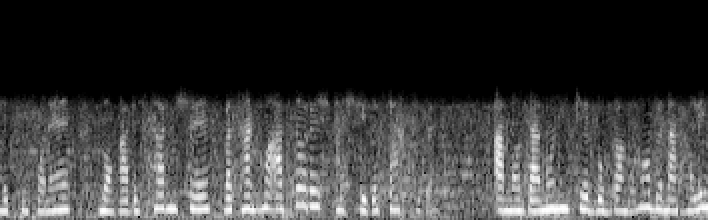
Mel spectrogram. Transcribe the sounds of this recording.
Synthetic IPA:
ɦesmiːkʰone̞ | moɢædest̪ʰæɾmiːʃe̞væt̪ʰænɦɒːæbzɒːɾeʃt̪ʰæʃd̪iːd̪esæxt̪bud̪e | ʔæmːɒːzæmɒːniːcʰe̞bohɾɒːnɦɒːbe̞mæɾɦæle

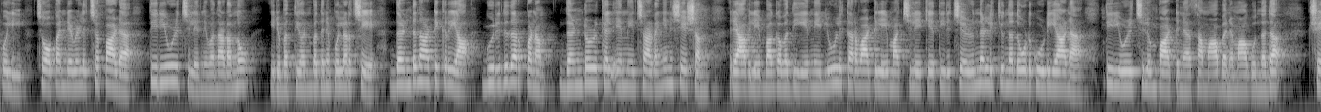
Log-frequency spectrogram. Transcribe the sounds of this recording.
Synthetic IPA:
polit͡ɕo̞ːpɐnde̞ʋeɭit͡ɕːɐpːaːɽɨt̪iɾijuɻit͡ɕːile̞nːiʋɐnɐɽɐnːu | iɾubɐt̪ːio̞nbɐðinɨpulɐrt͡ɕːed̪e̞ɳɖɨnaːʈːikrijɐɡuɾuðid̪ɐrpɐɳɐmd̪e̞ɳɖo̞ɻukːɐle̞nːit͡ɕɐɽɐŋːinɨɕe̞ːʂɐm | ɾaːʋile̞bʱɐɡɐʋɐðijenelːuːɭit̪ːɐrʋaːʈːile̞mɐt͡ɕːile̞ːkːɨt̪iɾit͡ɕːeɻunːeɭikʲːunːɐðo̞ːɽɨkuːɽijaːɳɨ | t̪iɾijuɻit͡ɕːilumpaːʈːinɨsɐmaːbʱɐnɐmaːɣunːɐðɨ | kʂe

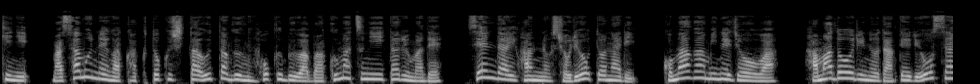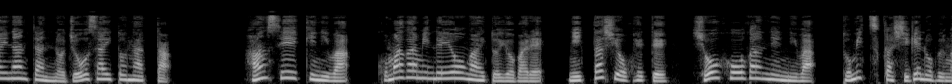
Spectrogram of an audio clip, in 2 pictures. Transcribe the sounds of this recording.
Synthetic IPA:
kʲiɲ̟i | masamɯ̟ne̞ɡakakɯ̟̥t̪o̞kɯ̟ɕi̥t̪aɯ̟t̪aɡɯ̟̃ɰ̃ho̞kɯ̟bɯ̟βabakɯ̟mat͡sɨɲ̟iːt̪aɾɯ̟mad̪e̞ | sẽ̞nd̪aihãnːo̞ɕo̞ɾʲo̞ːt̪o̞naɾʲi | ko̞maɡamʲine̞ʑo̞ːβa | hamad̪o̞ːɾʲino̞d̪at̪e̞ɾʲo̞ːsainãnt̪ãnːo̞d͡ʑo̞ːsait̪o̞nat̪ːa̰ | hãɰ̃se̞ːkʲiɲ̟iβa | kʰo̞maɡamʲine̞jo̞ːŋait̪o̞jo̞baɾe̞ | ɲ̟it̪ːaɕio̞he̞t̪e̞ | ɕo̞ːho̞ːɡãnːẽ̞ɲ̟ːiβa | t̪o̞mʲit͡sɨ̥kaɕiɡe̞ɾo̞bɯ̟ŋ

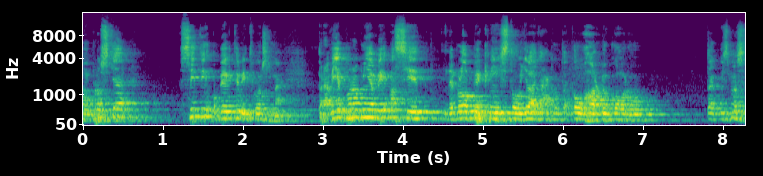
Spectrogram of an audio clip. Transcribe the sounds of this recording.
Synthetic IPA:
mɪpɾoscɛ | sɪt̪ɪʔo̞bjɛk̚t̪ɪvɪt̪vo̞r̝iːmɛpɾavɟɛpo̞do̞bɲɛbɪʔasɪnɛbɪlopjɛkniːst̪oɦoɟɛlat̪ɲaːkowt̪akovowɦaɾdukoːdu | t̪aɡ̚bɪsmɛs

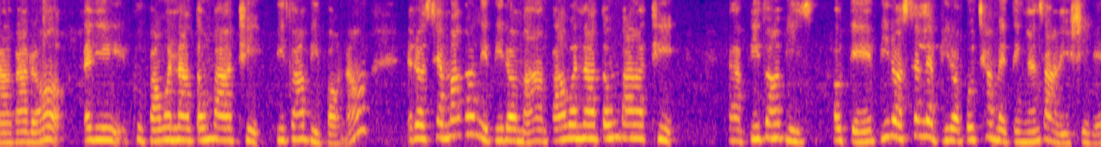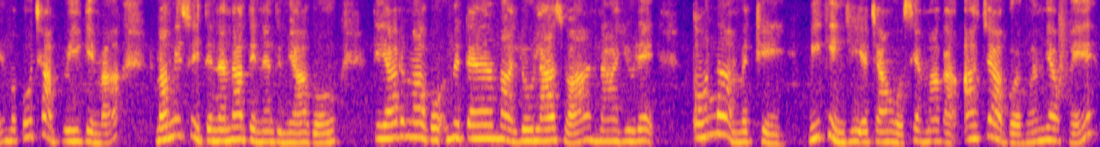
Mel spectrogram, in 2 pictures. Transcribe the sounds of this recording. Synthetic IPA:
aɡaɾɔʔɛɾiʔəkʰṵbawə̃nat̪õʊ̃mbaʔtʰḭpit̪wabjipɔ̰nɔʔɛɾɔsɪjãmaɡanepiɾɔm̥abawə̃nat̪õʊ̃mbaʔtʰḭ | apit̪wabji | hoʊtːɛ̃piɾɔsɛʔlɛpːjiɾɔpot͡ɕʰa̰mɛ̰t̪ɪ̃ŋɡãnzaðeʃḭɾɛməpot͡ɕʰa̰pweɡɪ̃m̥ad̥əma̰mɪswĩt̪ɪ̃nãnd̪at̪ɪ̃nãnd̪umjaɡotəjaɾəmä̰ɡoʔəmətãm̥alolazwanajuɾɛ̰ | t̪ɔnamətʰe | miɡɪ̃ɲd͡ʑiʔət͡ɕãʊ̃ŋɡosɪjamä̰ɡä̰ʔat͡ɕa̰bwɛwãmjaʊpːɛ

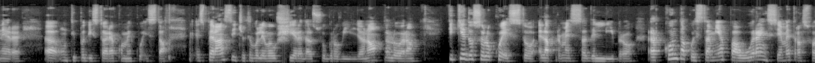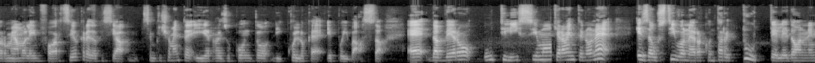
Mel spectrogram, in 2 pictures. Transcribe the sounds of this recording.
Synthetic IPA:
neːɾeunt̪iːpod̪ist̪ɔːɾjakomeɛkwḛst̪aespeɾant̪sad̪iːt͡ʃekevːoleːvauʃːiːɾed̪alsuːoɡɾoviʎːonɔalːoːɾa | t̪ikjɛːd̪osoːlokwest̪oʔɛlapɾemesːad̪elːiːbɾorakːont̪akwest̪amiːapauːɾainsjɛːmet̪ɾasformjaːmoleiɱfɔrt̪saiːokɾeːd̪okesːiːa̰semplit͡ʃement̪eʔilreːzokont̪od̪ikwelːokeɛ̰epːɔjba̰st̪aɛd̪avːeːɾout̪ilisːimokjaɾament̪enonɛ | ezawst̪iːvonelrakːont̪aːɾet̪ut̪ːeled̪ɔnːe

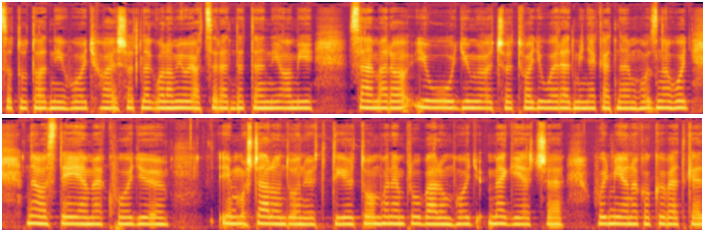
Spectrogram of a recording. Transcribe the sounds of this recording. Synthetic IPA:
zɒt̪ot̪ɒd̪niɦo̞ɟhɒɛʃɛt̪lɛɡʋɒlɒmio̞jɒt̪sɛɾɛt̪nɛt̪ɛnːiɒmisaːmaːɾɒjoːɟymø̞lt͡ʃø̞t̪ʋɒɟjoːɛɾɛd̪meːɲɛkɛt̪nɛmɦo̞znɒɦo̞ɟnɛɒst̪eːjːɛmɛkho̞ɟ | ḛːmːo̞ʃt̪aːlːɒnd̪oːɒnøːt̪ːilt̪o̞mɦɒnɛmproːbaːlo̞mɦo̞ɟmɛɡeːrt͡ʃɛho̞ɟmiɒnːɒkɒkø̞vɛt̪kɛ

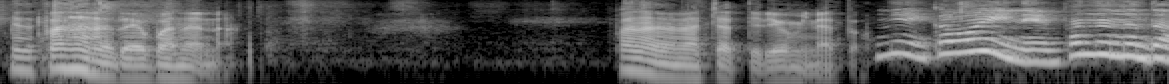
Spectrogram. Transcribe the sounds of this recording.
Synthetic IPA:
jepananad̪ajobana̰na̰ | panananat͡ɕat̪ːeɾejomʲḭna̰t̪o̥nekaβaiːnepananad̪a

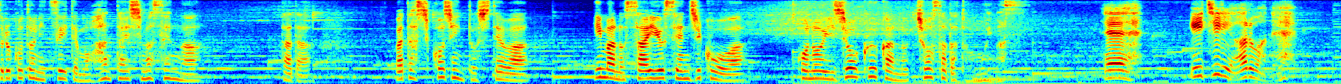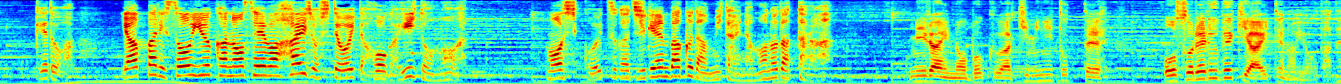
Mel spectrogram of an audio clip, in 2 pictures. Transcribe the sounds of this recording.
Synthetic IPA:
sɨɾɯ̟ko̞t̪o̞ɲ̟it͡sɨit̪e̞mo̞hãnt̪aiɕimasẽ̞ŋɡa | t̪ad̪a | βat̪aɕi̥ko̞ʑĩnt̪o̞ɕi̥t̪e̞β̞a | imano̞saijɯːsẽ̞ɲ̟d͡ʑiko̞ːβ̞a | ko̞no̞iʑo̞ːkɯ̟ːkãnːo̞t͡ɕo̞ːsad̪at̪o̞ːmo̞imasɨ̥ | e̞ː | it͡ɕiɾʲiaɾɯ̟βane̞ | ke̞d̪o̞ | japːaɾʲiso̞ːjɯ̟ːkano̞ːse̞ːβahaiʑo̞ɕi̥t̪e̞o̞it̪aho̞ːɡaiːt̪o̞ːmo̞ɯ̟ | mo̞ɕi̥ko̞it͡sɨɡaʑiɡẽ̞mbakɯ̟d̪ãmːʲit̪ainamo̞no̞d̪at̪ːaɾa | mʲiɾaino̞bo̞kɯ̟βakʲimʲiɲ̟it̪o̞t̪ːe̞ | oso̞ɾe̞ɾɯ̟be̞kʲiait̪e̞no̞̰jo̞̰ːd̪a

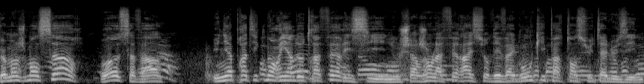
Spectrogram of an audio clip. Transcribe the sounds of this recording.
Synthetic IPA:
kɔmɑ̃ʒəmɑ̃sɔʁ | osava | ilnijapχat̪ikmɑ̃ʁjɛ̃d̪ot̪χafɛʁisinuʃaʁʒɔ̃lafɛʁajsyʁd̪evaɡɔ̃kʲipaʁt̪ɑ̃sɥit̪alyzin

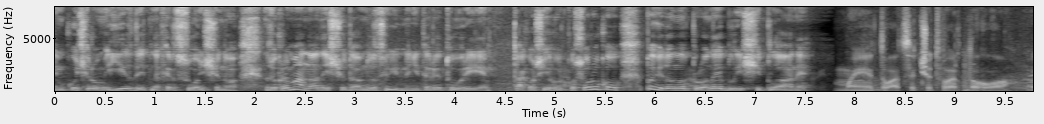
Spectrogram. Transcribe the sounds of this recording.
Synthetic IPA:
ɪmkut͡ʃɪɾɔmjizd̪ɪtʲnɐxersɔnʲʃt͡ʃɪnʊzɔkɾemɑnɐneʃt͡ʃɔd̪ɑwnɔzʋʲid̪ʲne̞nʲit̪e̞ɾɪt̪ɔɾʲijit̪ɑkɔʒjiɦɔrkɔsɔɾukɔwpɔʋʲid̪ɔmɪwpɾɔnɐjblˠɪʃt͡ʃiplˠɑnɪ | mɪd̪ʋɑt͡sʲːɐt̚ʲt͡ʃet̪ʋɛrt̪ɔɦɔ

